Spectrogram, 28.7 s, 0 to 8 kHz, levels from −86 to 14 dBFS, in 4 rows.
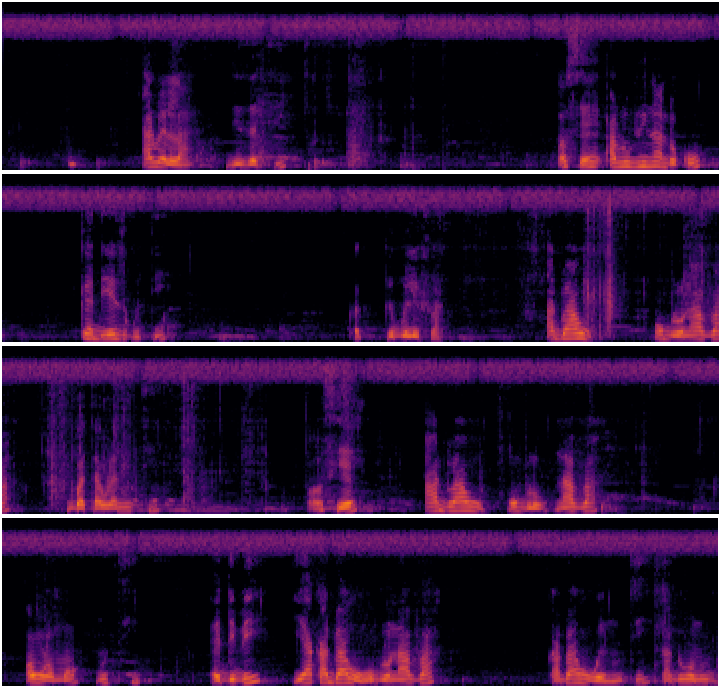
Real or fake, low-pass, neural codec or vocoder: real; 7.2 kHz; none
